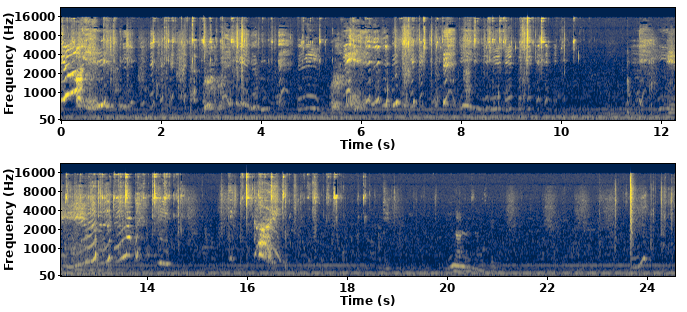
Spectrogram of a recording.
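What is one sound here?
A young girl talks and squeals with animation.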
